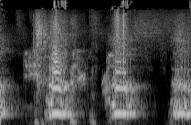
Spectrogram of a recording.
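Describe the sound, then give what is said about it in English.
A dog barks three times, loud, sharp bursts separated by brief pauses, with a slightly whiny, yelping tone to each bark. “As you can see today, podcast is brought to you by the dog.”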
